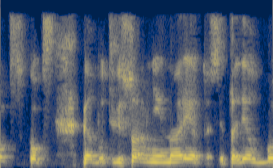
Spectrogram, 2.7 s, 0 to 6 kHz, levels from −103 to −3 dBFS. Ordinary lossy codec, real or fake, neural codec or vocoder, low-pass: MP3, 48 kbps; real; none; 5.4 kHz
